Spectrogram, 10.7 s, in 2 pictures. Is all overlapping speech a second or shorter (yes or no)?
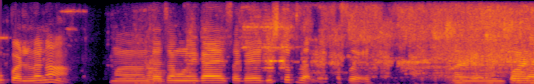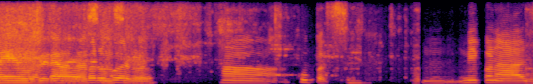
no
